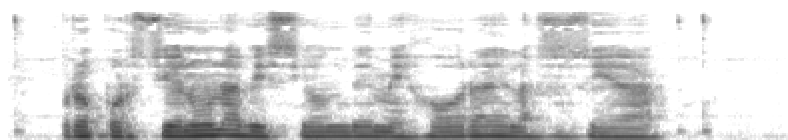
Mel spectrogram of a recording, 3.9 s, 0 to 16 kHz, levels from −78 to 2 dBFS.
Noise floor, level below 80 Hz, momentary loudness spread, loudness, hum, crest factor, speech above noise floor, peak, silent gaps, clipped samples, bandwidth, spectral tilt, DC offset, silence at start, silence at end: -47 dBFS; -54 dBFS; 14 LU; -23 LUFS; none; 14 dB; 25 dB; -8 dBFS; none; under 0.1%; 11.5 kHz; -5.5 dB/octave; under 0.1%; 0.3 s; 0.4 s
